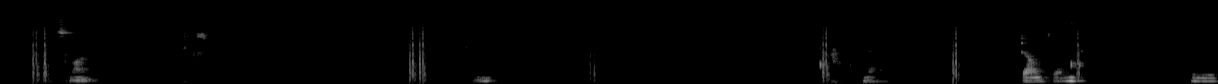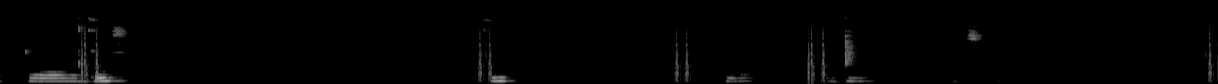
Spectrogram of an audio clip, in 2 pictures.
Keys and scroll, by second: 1.6 shift+e, 21.5 shift+e.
